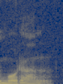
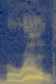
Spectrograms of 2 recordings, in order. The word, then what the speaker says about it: morale: Yeah, so last Friday I lifted your morale. Se escribe morale. Por eso la acentuación va en la segunda sílaba. Porque moral, escrito como suena, moral, con L al final, en inglés es moral.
